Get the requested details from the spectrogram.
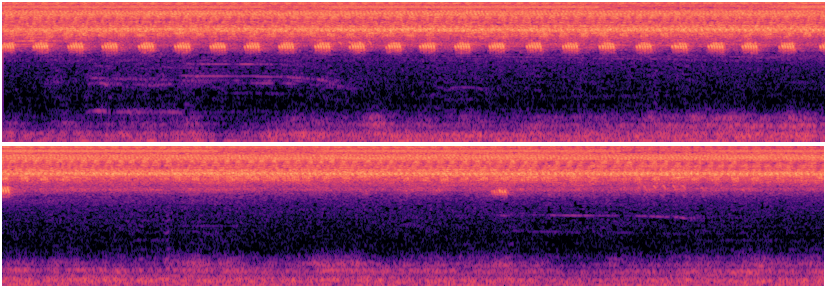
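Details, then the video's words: Dawn chorus of grass insects in a misty mountain village: a quick train of bright pulsed chirps runs for six seconds, then stops, while a continuous shrill shimmering drone carries on above a low rumbling background. "새벽 풀벌레 합창단"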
